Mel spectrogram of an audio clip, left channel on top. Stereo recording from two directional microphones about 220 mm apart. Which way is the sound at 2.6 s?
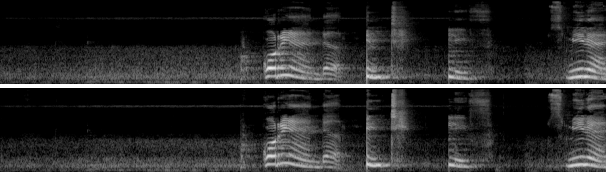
55° right (ahead or behind).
